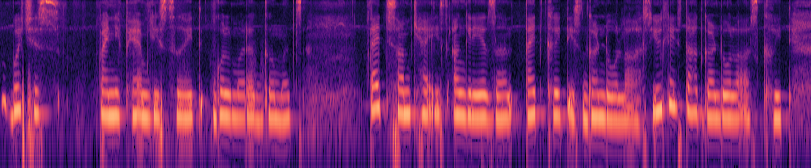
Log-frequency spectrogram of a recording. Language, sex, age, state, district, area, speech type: Kashmiri, female, 30-45, Jammu and Kashmir, Bandipora, rural, spontaneous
